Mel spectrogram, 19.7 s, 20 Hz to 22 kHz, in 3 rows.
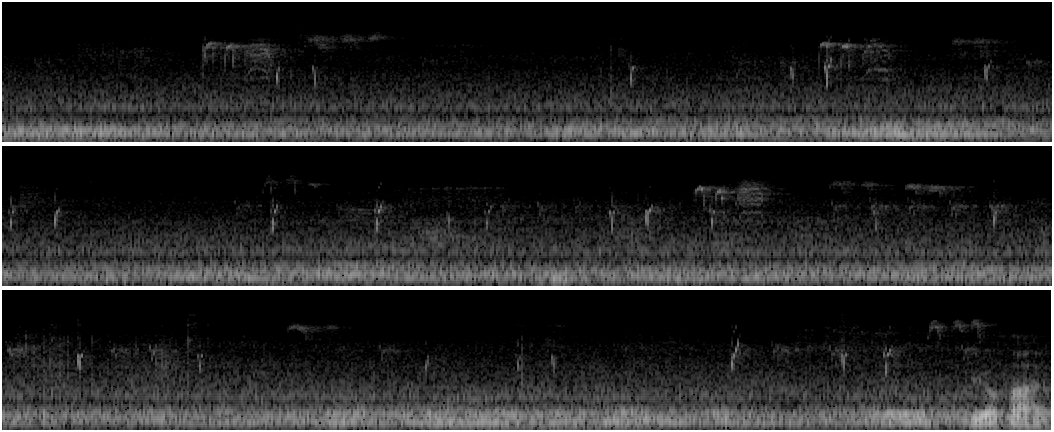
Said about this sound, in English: Recording bird 305 again.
